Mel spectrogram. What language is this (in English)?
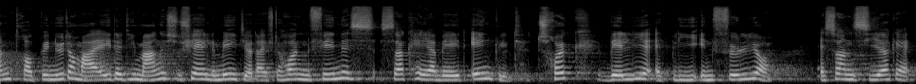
Danish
